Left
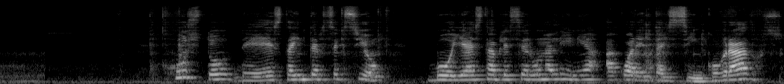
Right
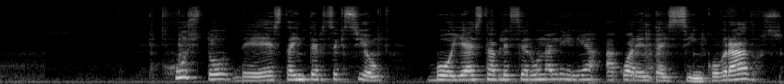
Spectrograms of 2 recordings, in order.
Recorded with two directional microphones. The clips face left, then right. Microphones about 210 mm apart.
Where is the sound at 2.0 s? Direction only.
40° right (ahead or behind).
